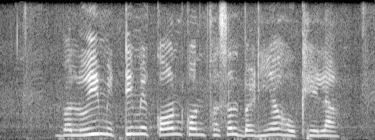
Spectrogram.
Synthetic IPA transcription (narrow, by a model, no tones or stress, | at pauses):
bɐluːimɪʈːimẽkɔːnkɔːnfʰɐsəlbɐɽ̤ijaɦokʰeːlaː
